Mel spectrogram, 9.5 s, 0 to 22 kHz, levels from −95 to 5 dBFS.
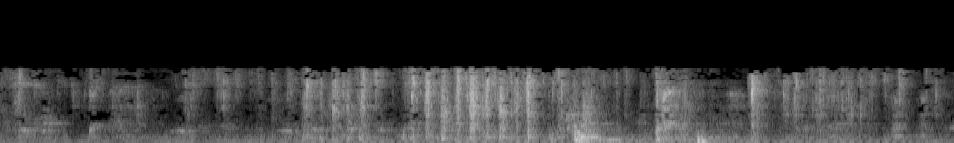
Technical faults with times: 0.00-9.54 Vorbis compression

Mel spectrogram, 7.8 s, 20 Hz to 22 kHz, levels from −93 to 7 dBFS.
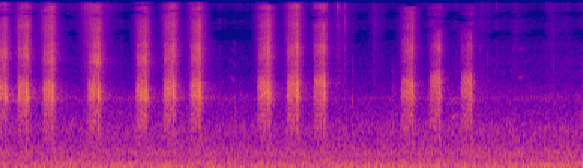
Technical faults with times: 0.00-7.77 generation loss

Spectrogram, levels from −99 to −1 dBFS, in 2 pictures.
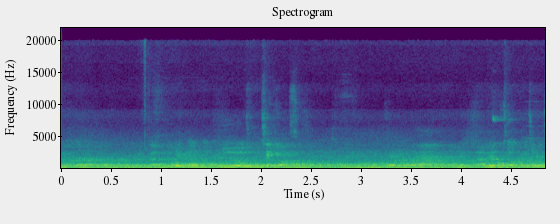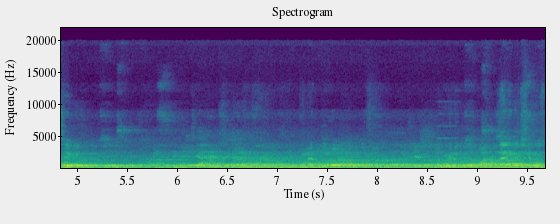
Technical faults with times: none

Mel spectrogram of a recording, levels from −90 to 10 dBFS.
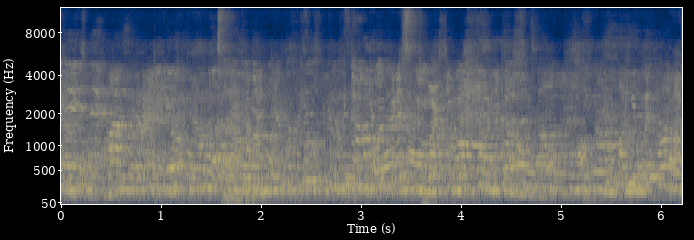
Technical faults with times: none

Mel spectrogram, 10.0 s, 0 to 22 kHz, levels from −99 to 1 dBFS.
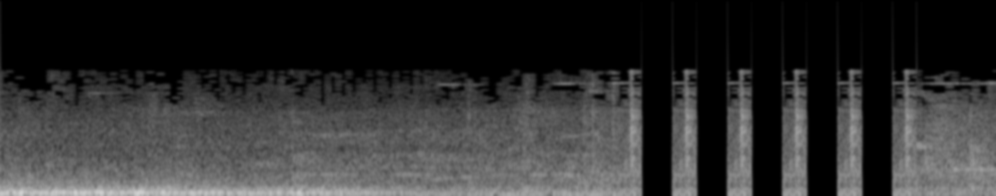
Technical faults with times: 0.00-9.97 MP3 compression
6.41-9.17 stutter with silent gaps

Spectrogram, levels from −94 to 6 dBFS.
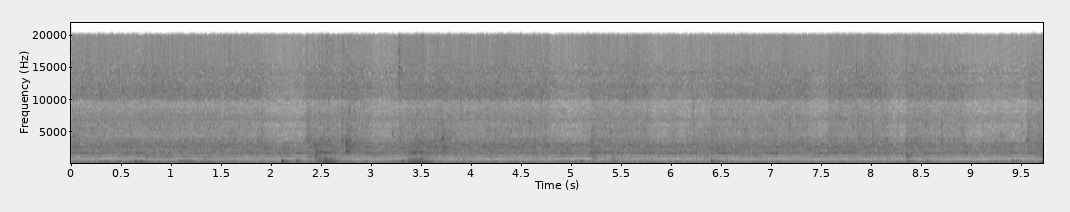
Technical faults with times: none

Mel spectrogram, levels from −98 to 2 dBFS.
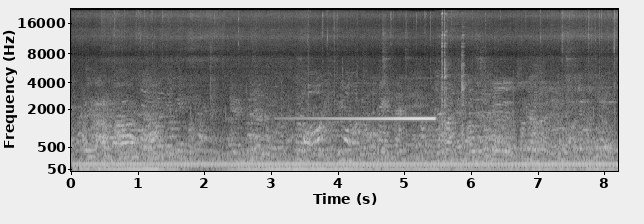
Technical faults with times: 3.04-5.48 loudspeaker feedback squeal

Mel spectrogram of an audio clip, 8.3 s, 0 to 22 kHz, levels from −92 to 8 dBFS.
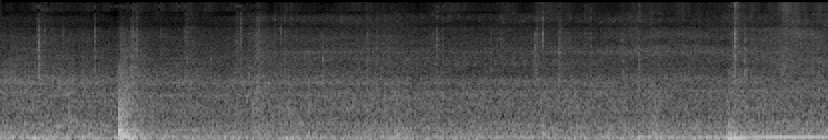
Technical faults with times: none

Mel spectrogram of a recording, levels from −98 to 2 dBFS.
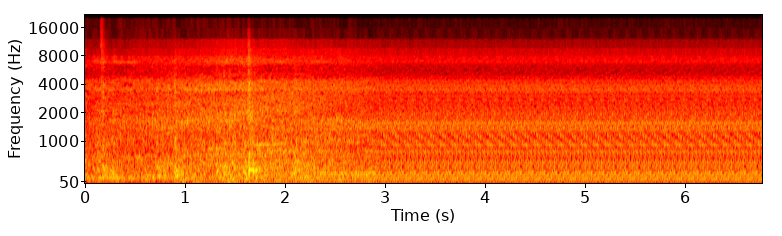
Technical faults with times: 0.00-6.77 Opus compression
3.05-6.77 broken-record loop

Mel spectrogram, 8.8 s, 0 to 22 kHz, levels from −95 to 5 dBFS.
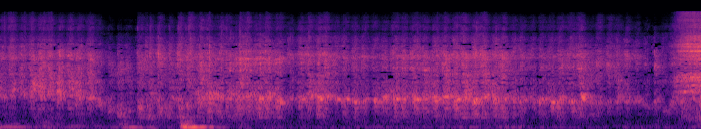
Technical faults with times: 0.00-8.77 HE-AAC compression

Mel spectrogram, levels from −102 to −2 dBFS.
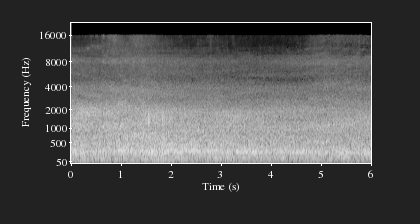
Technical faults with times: none

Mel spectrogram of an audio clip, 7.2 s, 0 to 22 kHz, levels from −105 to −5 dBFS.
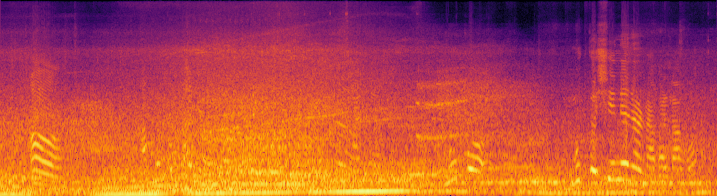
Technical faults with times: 0.00-7.17 hard clipping

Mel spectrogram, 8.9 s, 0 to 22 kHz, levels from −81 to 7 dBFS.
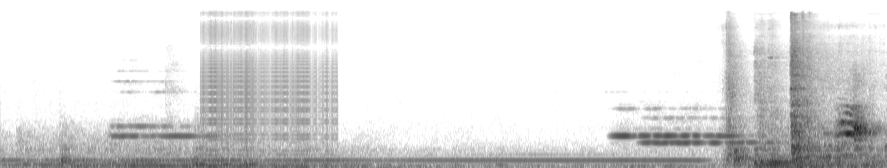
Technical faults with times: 2.00-3.37 buffer tearing

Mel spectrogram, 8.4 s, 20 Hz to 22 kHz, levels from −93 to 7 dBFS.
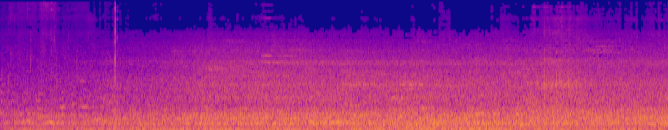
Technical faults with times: none

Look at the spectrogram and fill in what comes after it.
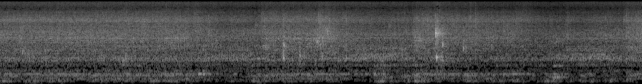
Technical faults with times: none

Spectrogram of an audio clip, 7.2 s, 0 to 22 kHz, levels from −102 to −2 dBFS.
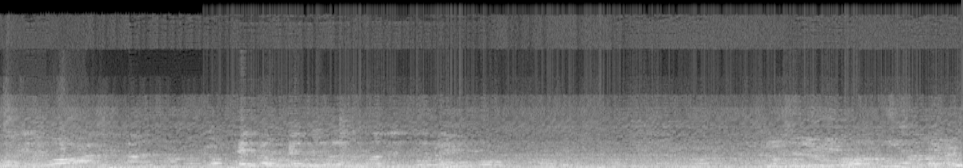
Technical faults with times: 0.00-7.22 hard clipping
0.00-7.22 Opus compression
1.53-7.22 filter restarted on every block

